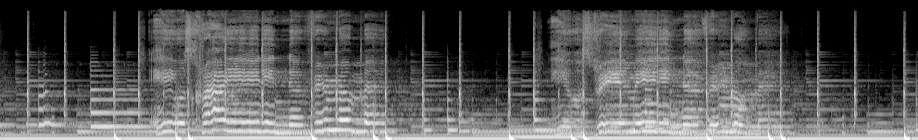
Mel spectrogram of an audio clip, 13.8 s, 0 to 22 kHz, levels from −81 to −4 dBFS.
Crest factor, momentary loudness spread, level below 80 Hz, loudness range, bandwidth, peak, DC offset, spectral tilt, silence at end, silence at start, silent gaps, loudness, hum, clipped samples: 12 dB; 8 LU; -14 dBFS; 3 LU; 16.5 kHz; 0 dBFS; under 0.1%; -6 dB/octave; 0 s; 0 s; none; -14 LUFS; none; under 0.1%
